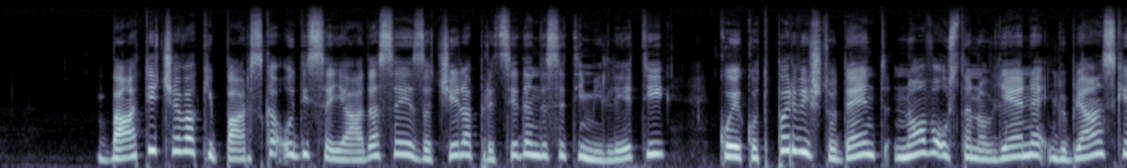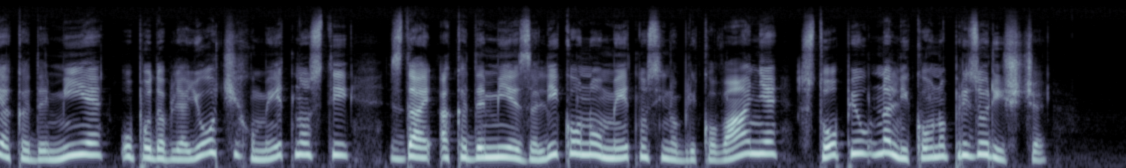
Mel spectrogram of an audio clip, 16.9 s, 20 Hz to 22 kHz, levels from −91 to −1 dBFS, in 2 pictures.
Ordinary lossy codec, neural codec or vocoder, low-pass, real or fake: none; none; 19.8 kHz; real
